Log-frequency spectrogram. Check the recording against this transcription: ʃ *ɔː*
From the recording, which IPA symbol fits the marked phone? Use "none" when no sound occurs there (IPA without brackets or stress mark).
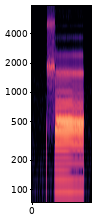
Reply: ɵː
